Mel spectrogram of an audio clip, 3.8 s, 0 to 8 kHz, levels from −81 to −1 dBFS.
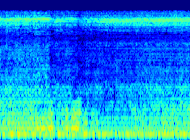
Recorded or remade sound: remade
